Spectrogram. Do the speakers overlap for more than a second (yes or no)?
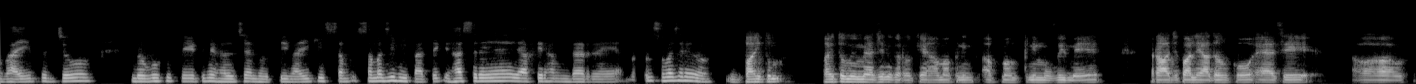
no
